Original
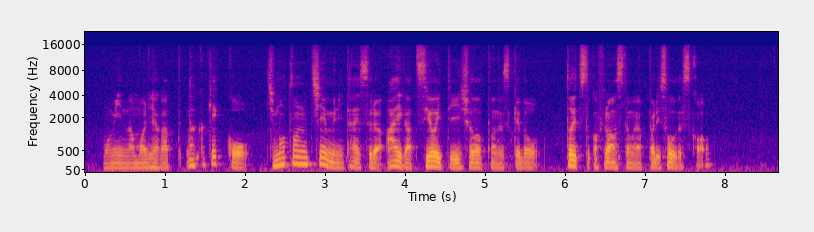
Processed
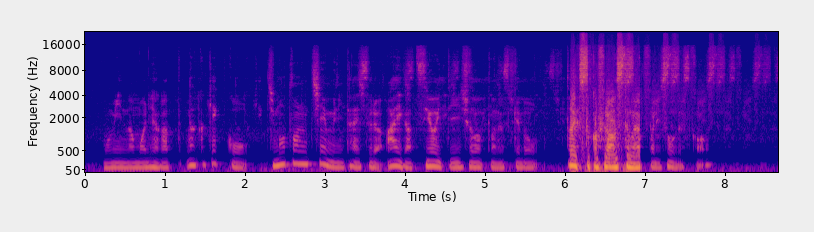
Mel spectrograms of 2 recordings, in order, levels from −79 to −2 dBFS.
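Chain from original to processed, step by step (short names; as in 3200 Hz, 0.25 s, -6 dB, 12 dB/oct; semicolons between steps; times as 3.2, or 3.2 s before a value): Chebyshev band-stop 120–1000 Hz, order 2; 6.06–6.93 sample leveller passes 5; thin delay 0.572 s, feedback 55%, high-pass 3200 Hz, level -8 dB; gain -9 dB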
